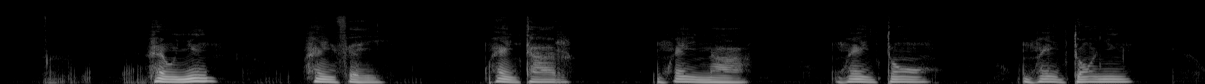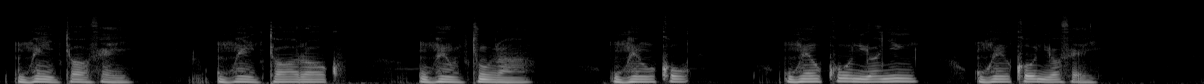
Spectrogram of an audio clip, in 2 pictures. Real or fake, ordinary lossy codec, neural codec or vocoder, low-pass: real; none; none; 9.9 kHz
